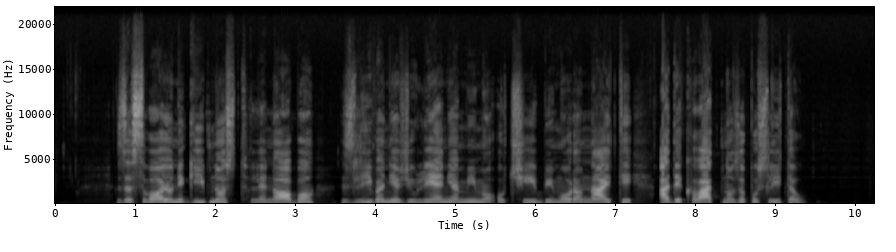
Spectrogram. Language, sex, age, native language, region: Slovenian, female, 50-59, Slovenian, Central Slovenia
